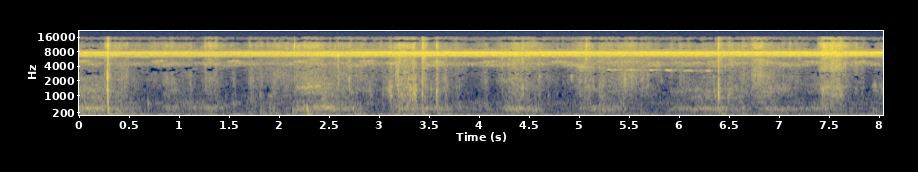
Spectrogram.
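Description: Steady high-pitched insect chorus, such as crickets, with faint rustling of hands digging through wood-chip mulch and soil.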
